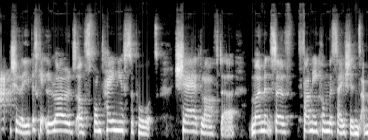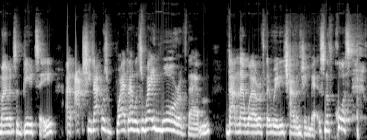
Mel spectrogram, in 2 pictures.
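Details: Adult woman speaking; Vocal tics (Tourette syndrome).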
